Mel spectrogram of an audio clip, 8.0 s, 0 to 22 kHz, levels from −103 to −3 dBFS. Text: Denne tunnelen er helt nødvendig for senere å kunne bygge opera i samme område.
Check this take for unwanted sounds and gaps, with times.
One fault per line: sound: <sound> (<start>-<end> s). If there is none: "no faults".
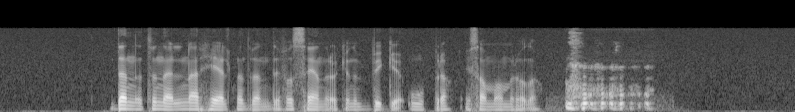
sound: laugh (5.6-6.6 s)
